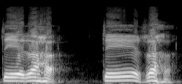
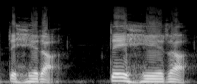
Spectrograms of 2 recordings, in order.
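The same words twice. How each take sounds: First: तेरह said te-rah, h at the end, a bit louder; firm तेरह with final h; correct terah. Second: तेहरा said teh-ra, h in the middle; mispronounced तेहरा; wrong tehra. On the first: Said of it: "होना चाहिए". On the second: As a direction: imitate Delhi तेहरा. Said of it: "ये बिल्कुल गलत है". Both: Shown as a demonstration.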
